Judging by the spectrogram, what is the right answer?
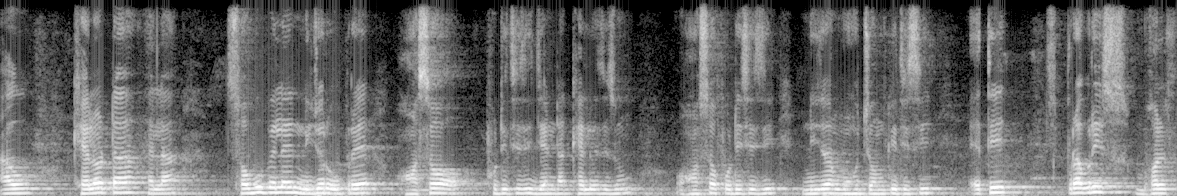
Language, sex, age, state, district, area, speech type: Odia, male, 18-30, Odisha, Subarnapur, urban, spontaneous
